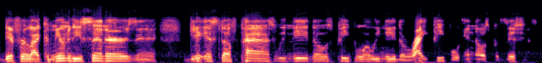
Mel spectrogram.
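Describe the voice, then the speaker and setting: A young man calling in to a radio show, a coach talking in a laid-back, halting way. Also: mid-range voice, steady tone, bright, forceful tone, rough recording. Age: young adult. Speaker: caller, high school coach. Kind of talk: casual phone-in chat.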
